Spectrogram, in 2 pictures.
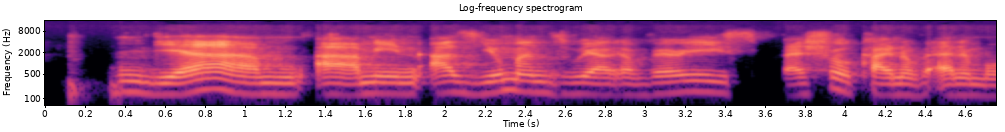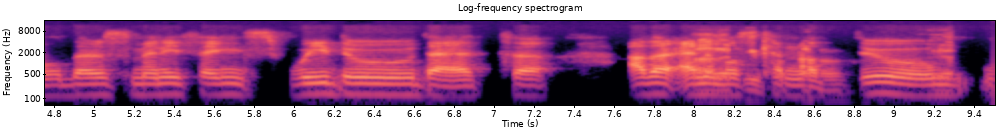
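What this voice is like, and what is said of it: Speaks with an appealing accent. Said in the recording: “You sound so sexy. Ooh, you do. I love your accent”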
